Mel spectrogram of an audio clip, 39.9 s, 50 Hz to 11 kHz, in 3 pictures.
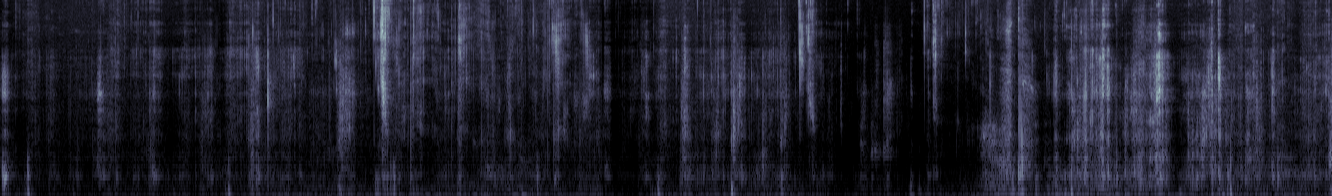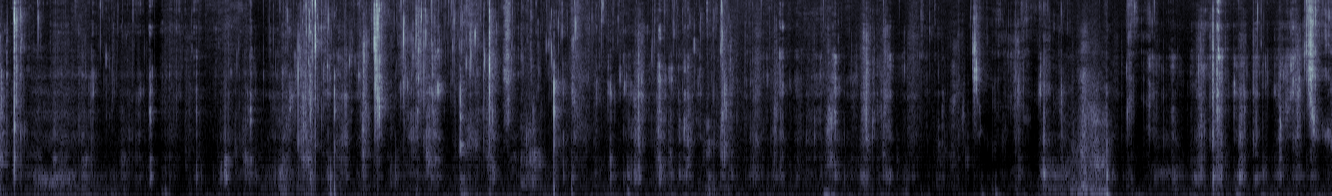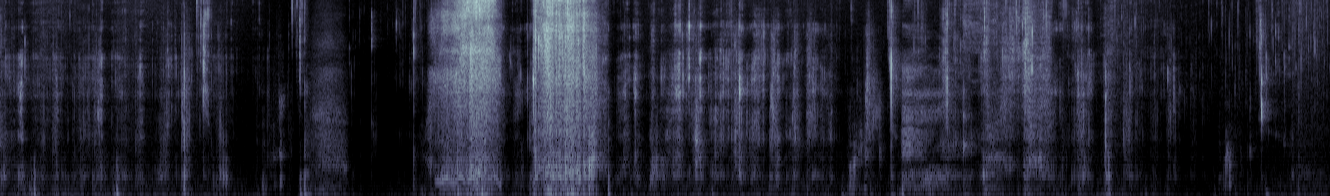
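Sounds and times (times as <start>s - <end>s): airy mouth sounds: 23.8s - 24.5s, 30.8s - 32.8s.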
